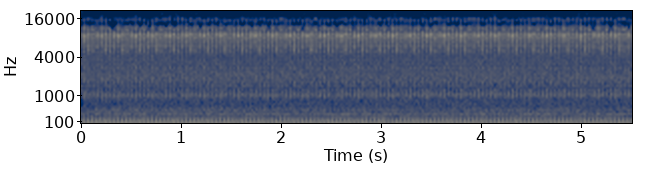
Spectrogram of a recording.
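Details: 2013 Hyundai Elantra 1.8L idling after a crank-no-start was fixed: a steady, even idle with a regular low pulse and slight roughness (the engine shakes a little), with no knock or tick. Cam/crank correlation is known-good.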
